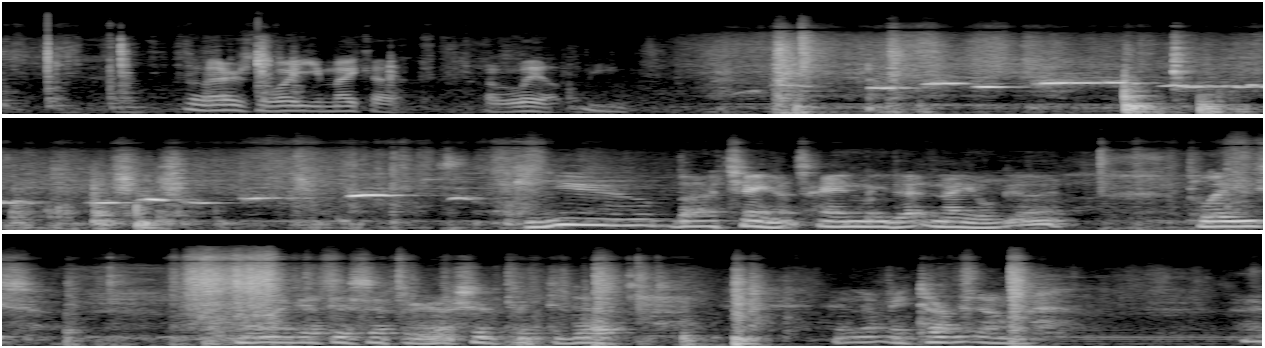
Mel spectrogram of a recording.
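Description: A man talks nearby in a small room.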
